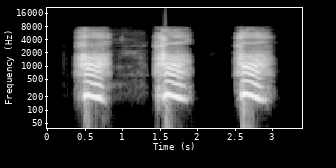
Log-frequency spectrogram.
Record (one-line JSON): {"exhalation_length": "3.4 s", "exhalation_amplitude": 32768, "exhalation_signal_mean_std_ratio": 0.48, "survey_phase": "beta (2021-08-13 to 2022-03-07)", "age": "18-44", "gender": "Female", "wearing_mask": "No", "symptom_cough_any": true, "symptom_runny_or_blocked_nose": true, "symptom_headache": true, "symptom_change_to_sense_of_smell_or_taste": true, "symptom_loss_of_taste": true, "symptom_onset": "6 days", "smoker_status": "Never smoked", "respiratory_condition_asthma": false, "respiratory_condition_other": false, "recruitment_source": "Test and Trace", "submission_delay": "2 days", "covid_test_result": "Positive", "covid_test_method": "RT-qPCR", "covid_ct_value": 16.7, "covid_ct_gene": "ORF1ab gene", "covid_ct_mean": 17.2, "covid_viral_load": "2400000 copies/ml", "covid_viral_load_category": "High viral load (>1M copies/ml)"}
